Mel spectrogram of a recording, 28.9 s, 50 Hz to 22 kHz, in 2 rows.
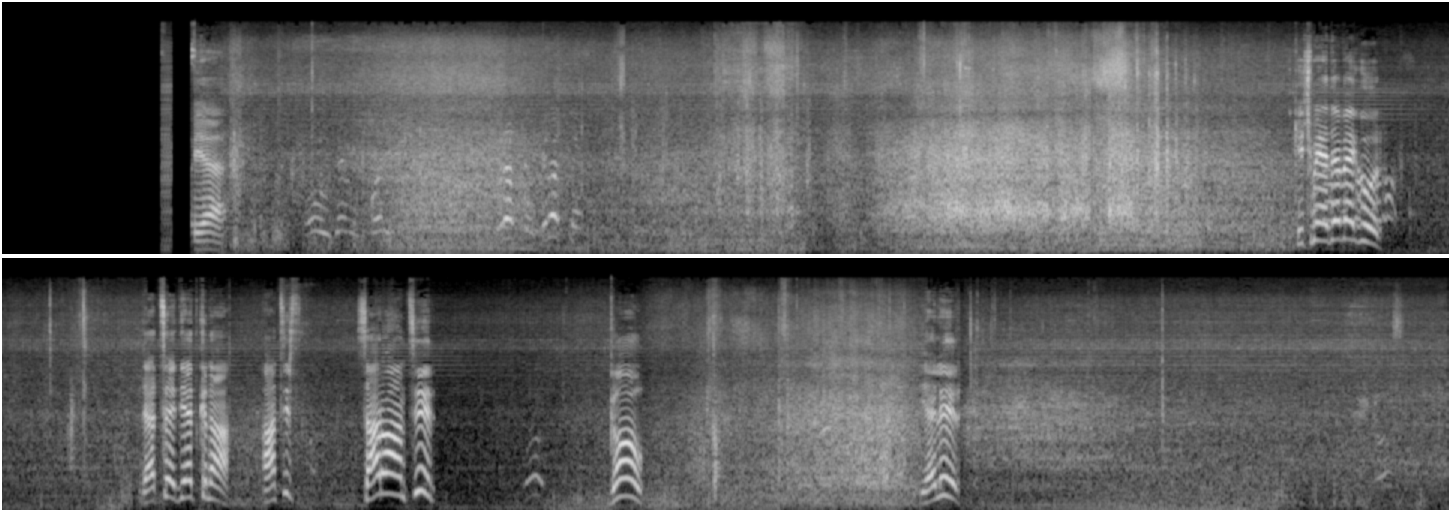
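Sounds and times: off-road vehicle engine running low: 0:02.2 - 0:28.9.

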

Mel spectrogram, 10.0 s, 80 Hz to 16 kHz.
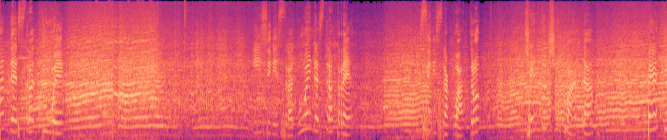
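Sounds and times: rally car engine revving: 0:00.0 - 0:10.0.

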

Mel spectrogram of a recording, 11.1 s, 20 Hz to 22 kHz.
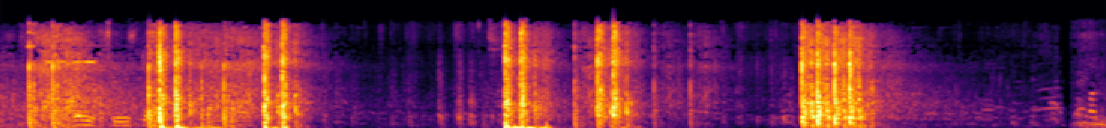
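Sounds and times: pistol shots echoing: 0:00.0 - 0:03.3, 0:05.0 - 0:07.2, 0:08.0 - 0:09.3.

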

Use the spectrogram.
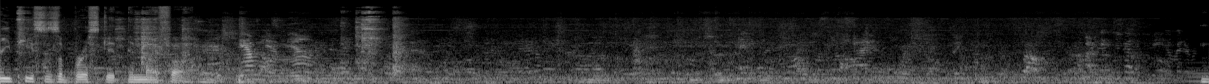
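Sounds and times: low room murmur: 0:00.0 - 0:12.0
cutlery and dishes clinking: 0:00.4 - 0:02.0, 0:03.4 - 0:04.2.

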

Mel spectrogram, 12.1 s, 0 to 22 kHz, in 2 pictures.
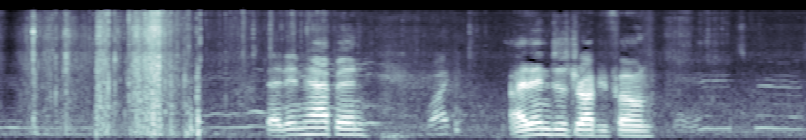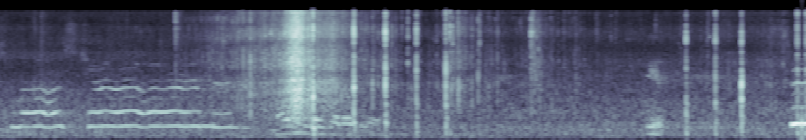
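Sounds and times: rustling crunch of leaves: 0:00.0 - 0:02.6, 0:06.2 - 0:10.7.

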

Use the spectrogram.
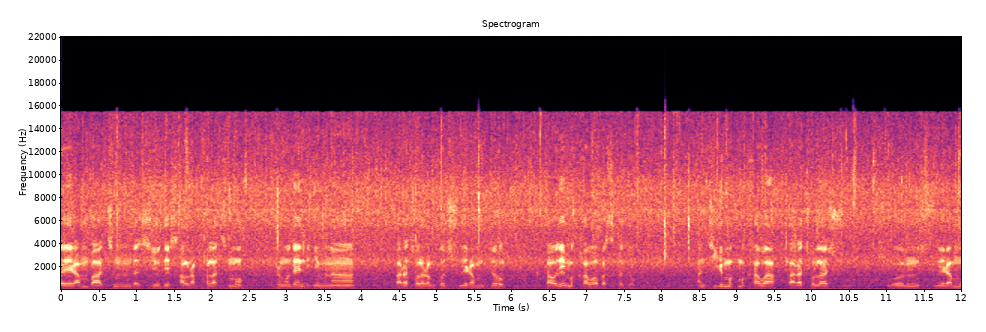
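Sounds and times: man talking: 0:00.0 - 0:07.7, 0:08.4 - 0:10.4, 0:11.0 - 0:12.0
rain falling: 0:00.0 - 0:12.0.

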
